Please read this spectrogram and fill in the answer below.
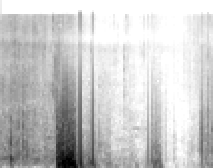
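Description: A brief, loud rumbling rub of handling noise on the phone's microphone about half a second in, followed by a couple of faint clicks.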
